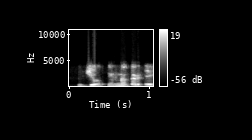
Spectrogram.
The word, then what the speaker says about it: ज्योतिर्नीको: केवल एक स्थान पर जब आप करते हैं ना शन्नो अग्निर्ज्योतिर्नीको, ज्योतिर न करके क्या करेंगे, ज्योतिर ज्योतिरनीको जी, ज्योतिरनीको। दोनों दीर्घ है। नीको दीर्घ का उच्चारण लगभग 2 सेकंड में करना है।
